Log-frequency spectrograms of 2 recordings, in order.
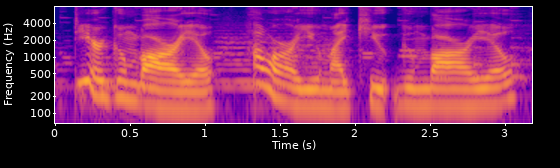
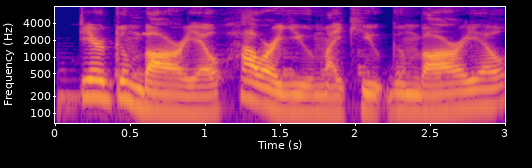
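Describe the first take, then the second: First: It is read in an imitated grandma voice. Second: It is read in his normal voice.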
